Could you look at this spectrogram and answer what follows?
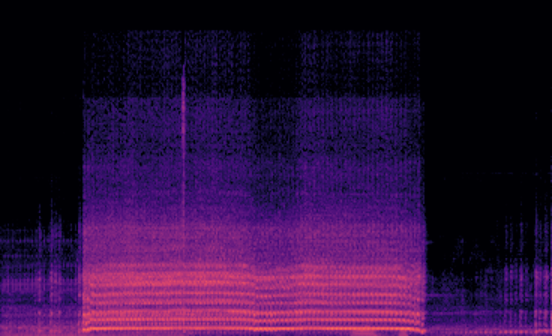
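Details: Washing machine spin dryer, loaded with clothes, customer complains of squeaking and hard spinning, bearing or belt suspected; loud steady high squeal for about four seconds while spinning, then cuts off; worn spin tub hub.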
